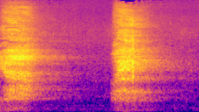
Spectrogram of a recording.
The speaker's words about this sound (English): Take a deep breath in.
